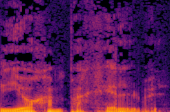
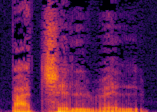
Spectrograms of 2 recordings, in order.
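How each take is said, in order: First: The ch sounds like a Spanish j. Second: The ch sounds like English ch. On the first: This is the most correct way to say it. The speaker calls it right. "la CH se pronuncia como una J, entonces decimos, lo más correcto es decir" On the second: This is how some people say it. The speaker calls it wrong. "algunos dicen Pachelbel"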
